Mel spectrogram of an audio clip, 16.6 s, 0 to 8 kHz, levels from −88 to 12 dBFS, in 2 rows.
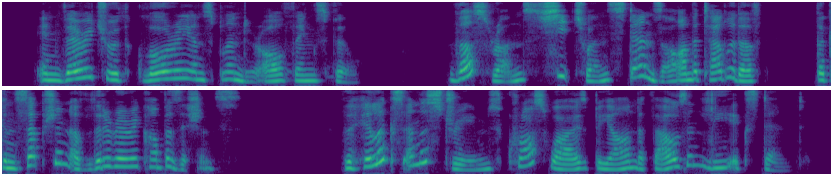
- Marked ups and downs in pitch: Yes, wide, 6.2 semitones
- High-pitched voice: Yes, high, 230 Hz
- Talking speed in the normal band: No, slow, 125 wpm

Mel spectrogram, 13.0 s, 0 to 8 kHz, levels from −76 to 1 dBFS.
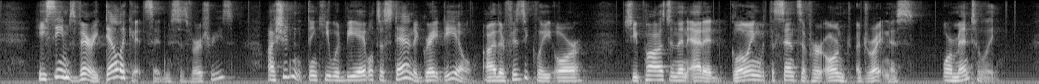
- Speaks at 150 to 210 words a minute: Yes, average, 175 wpm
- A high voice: No, low, 135 Hz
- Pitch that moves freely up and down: Yes, wide, 5.8 semitones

